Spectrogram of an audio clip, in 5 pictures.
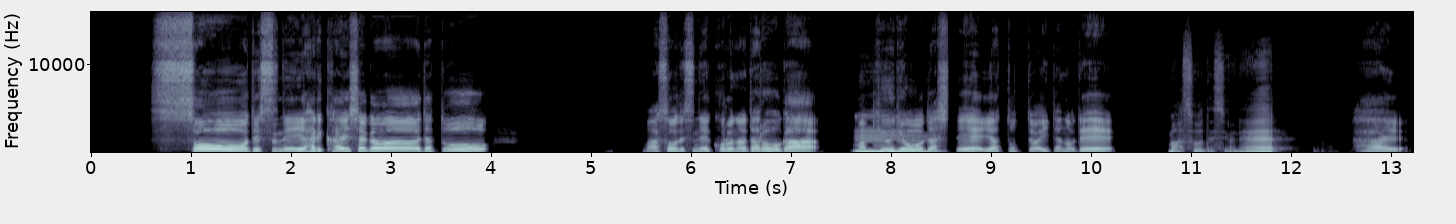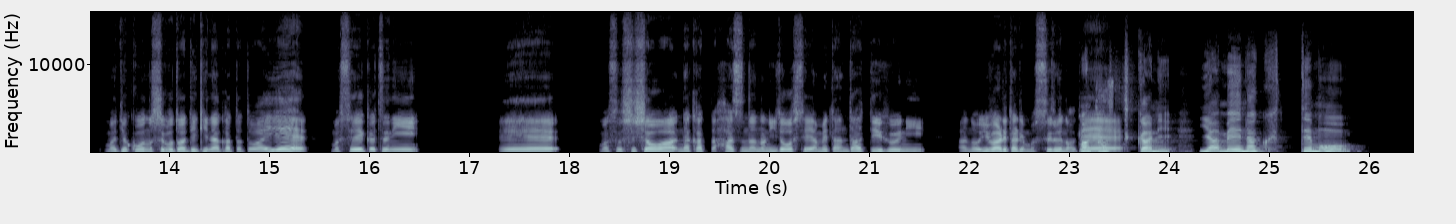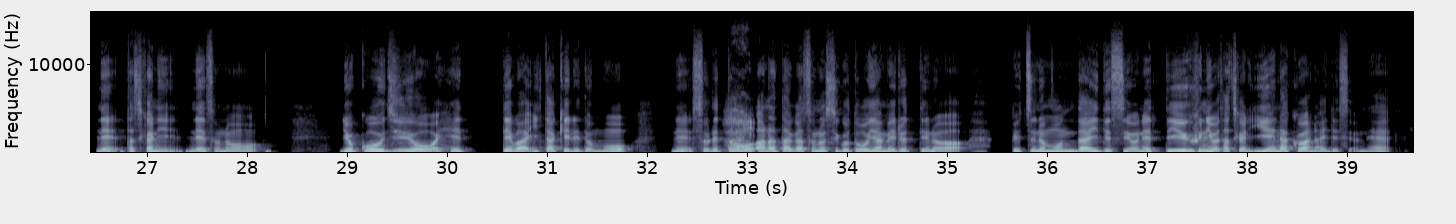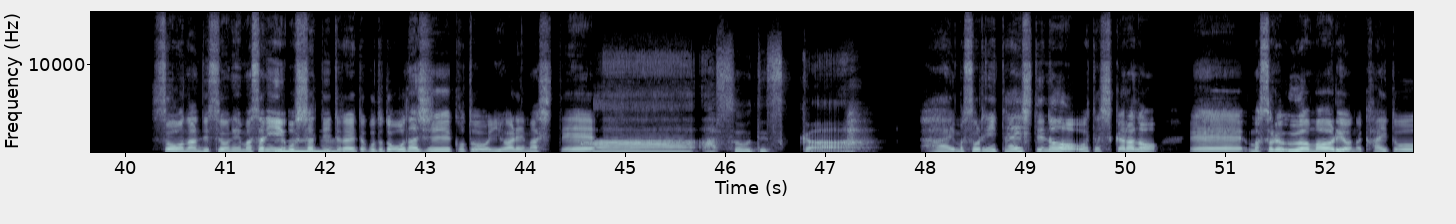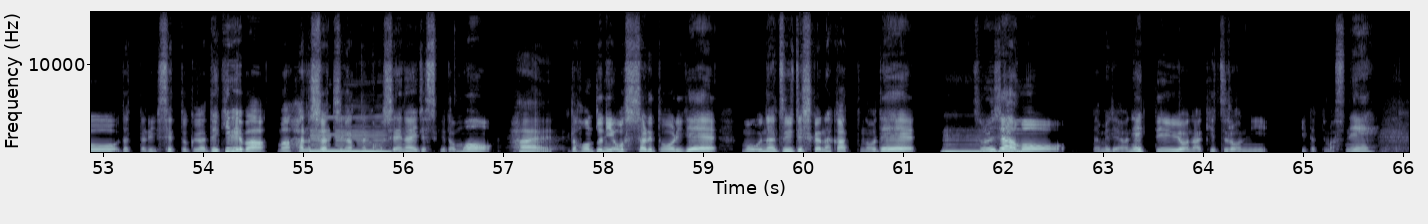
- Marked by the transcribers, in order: none
- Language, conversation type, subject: Japanese, advice, 退職後、日々の生きがいや自分の役割を失ったと感じるのは、どんなときですか？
